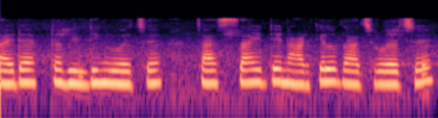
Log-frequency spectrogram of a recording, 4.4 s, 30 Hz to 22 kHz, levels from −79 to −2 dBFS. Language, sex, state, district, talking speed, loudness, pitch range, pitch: Bengali, female, Odisha, Nuapada, 135 wpm, -14 LUFS, 205-225 Hz, 215 Hz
